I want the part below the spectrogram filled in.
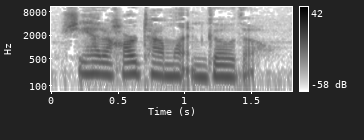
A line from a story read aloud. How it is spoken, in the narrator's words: he muttered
